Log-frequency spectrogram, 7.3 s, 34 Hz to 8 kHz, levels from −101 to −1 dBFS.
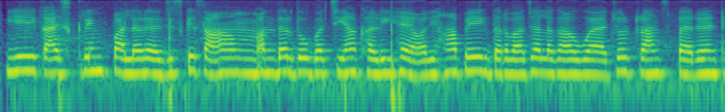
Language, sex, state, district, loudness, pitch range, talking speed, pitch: Hindi, female, Jharkhand, Deoghar, -13 LUFS, 225-245 Hz, 180 wpm, 230 Hz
